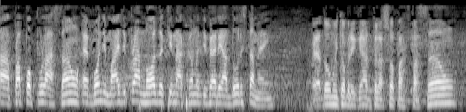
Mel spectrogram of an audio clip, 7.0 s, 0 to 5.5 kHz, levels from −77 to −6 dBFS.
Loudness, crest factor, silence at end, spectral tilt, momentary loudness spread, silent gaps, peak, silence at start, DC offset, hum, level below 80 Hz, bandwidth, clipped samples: -16 LUFS; 16 dB; 0 s; -8.5 dB/octave; 6 LU; none; 0 dBFS; 0 s; under 0.1%; none; -52 dBFS; 5 kHz; under 0.1%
